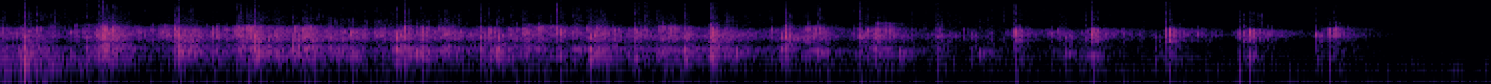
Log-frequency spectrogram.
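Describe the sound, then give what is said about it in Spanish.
An audience bursts into sustained applause for the Lord during a church service, a dense wash of many hands clapping together that thins into a few scattered, louder claps before fading to silence. “Démele un aplauso al Señor, claro que sí.”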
